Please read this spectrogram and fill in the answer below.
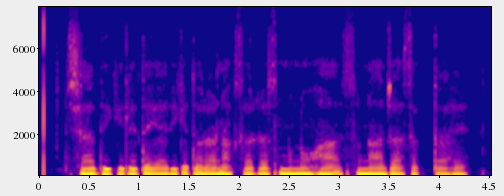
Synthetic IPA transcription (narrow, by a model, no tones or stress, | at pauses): ʃaːd̪ikeliet̪ɐjːaːɾiked̪ɔːɾaːnɐksəɾːɐsmʊnoɦasʊnad͡ʒaːsɐk̚t̪aɦɛː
